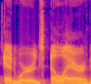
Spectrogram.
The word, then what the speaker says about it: Edwards-Helaire: Clyde Edwards-Helaire, the H is silent, goes for 138 and a touchdown.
